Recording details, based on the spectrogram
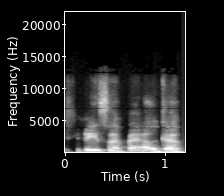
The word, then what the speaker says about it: Teresa Berger: So in German, I would say Teresa Berger, but that's how it for all right.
